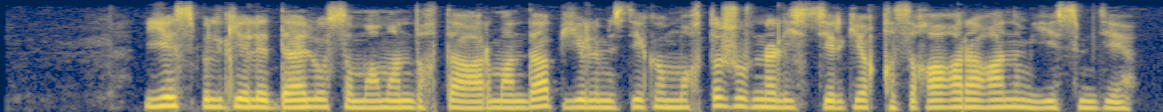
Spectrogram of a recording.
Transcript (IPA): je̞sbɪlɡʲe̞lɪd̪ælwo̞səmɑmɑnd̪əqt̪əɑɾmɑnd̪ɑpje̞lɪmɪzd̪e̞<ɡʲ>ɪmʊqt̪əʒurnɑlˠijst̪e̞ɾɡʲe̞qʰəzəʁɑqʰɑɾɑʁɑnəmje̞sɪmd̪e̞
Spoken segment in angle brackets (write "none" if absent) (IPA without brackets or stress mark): ɡʲ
